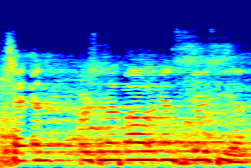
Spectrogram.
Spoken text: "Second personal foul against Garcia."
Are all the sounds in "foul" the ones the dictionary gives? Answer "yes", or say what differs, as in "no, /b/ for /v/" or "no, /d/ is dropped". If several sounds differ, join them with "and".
no, /p/ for /f/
